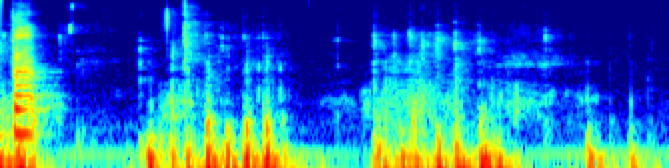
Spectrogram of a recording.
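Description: Typing on a computer keyboard: two quick runs of keystrokes, the first starting about a second in, the second just past halfway.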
